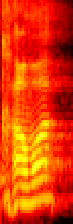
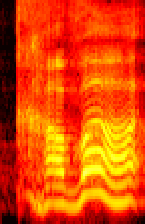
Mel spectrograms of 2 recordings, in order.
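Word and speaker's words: qawah: h dalam bahasa Ibrani kava harus cakap dengan macam cakap bahasa Ibrani must speak like you pronounce it like you speaking hebrewah don't speed at Somebody Yang jangan Luda orang k semua sebut khawa Salahlah cara k orang cakap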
